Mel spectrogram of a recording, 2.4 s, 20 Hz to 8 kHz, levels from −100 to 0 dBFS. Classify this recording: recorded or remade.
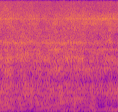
remade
